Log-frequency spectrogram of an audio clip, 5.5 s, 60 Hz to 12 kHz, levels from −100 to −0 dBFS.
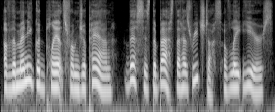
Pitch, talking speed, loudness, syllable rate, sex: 195 Hz, 195 wpm, -18 LUFS, 4.1 syllables/s, female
